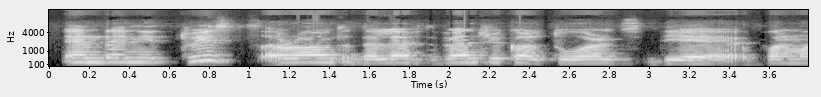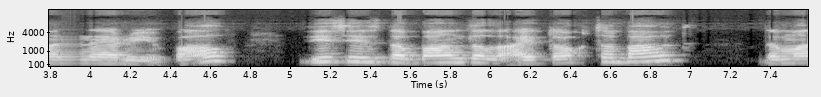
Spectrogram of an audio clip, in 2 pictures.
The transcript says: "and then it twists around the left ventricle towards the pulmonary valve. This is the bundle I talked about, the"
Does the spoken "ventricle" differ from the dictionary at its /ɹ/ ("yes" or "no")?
no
